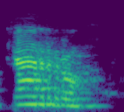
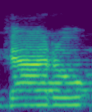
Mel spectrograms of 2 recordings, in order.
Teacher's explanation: Pero, si se dan cuenta, igualmente, son idénticas las 2 palabras, solo se diferencian en un sonido, entre que uno es vibrante múltiple y el otro es vibrante simple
